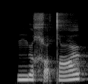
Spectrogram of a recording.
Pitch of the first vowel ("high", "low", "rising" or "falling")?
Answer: low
